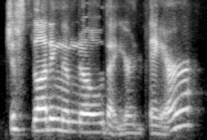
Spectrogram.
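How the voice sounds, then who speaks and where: A woman's voice: medium pitch, expressive, moderate pace, gravelly, dry recording, studio quality. A woman co-hosting a podcast, slightly stuffy with a head cold, giving casual, candid, practical advice. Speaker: podcast co-host and interviewer.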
